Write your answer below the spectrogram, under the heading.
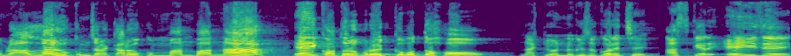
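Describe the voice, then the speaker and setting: A man's raised, projected voice at an extremely high pitch, bright, sharp in tone, with ordinary pitch variation. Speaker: religious organization leader giving speech. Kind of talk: speech to a women's conference. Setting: stage with audience.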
